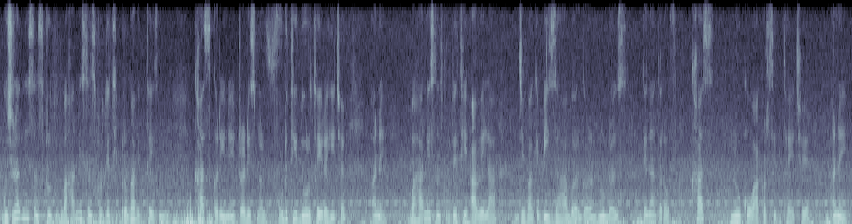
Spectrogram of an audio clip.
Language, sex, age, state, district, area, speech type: Gujarati, female, 30-45, Gujarat, Kheda, urban, spontaneous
